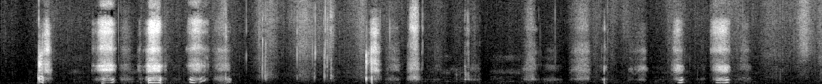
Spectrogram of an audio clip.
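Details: Infant crying sound effect: short, broken whimpers and fussy cry sounds at an irregular pace with small catches of breath, a fussing infant cry.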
